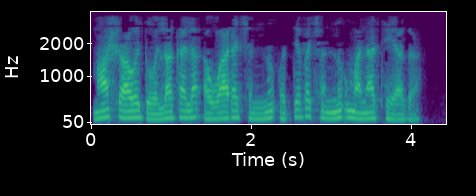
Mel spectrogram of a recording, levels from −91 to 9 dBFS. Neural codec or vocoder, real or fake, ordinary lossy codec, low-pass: none; real; MP3, 16 kbps; 3.6 kHz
